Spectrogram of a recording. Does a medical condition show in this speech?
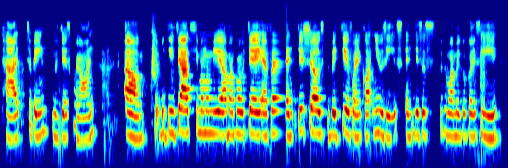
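Yes: Down syndrome; adult with Down syndrome.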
